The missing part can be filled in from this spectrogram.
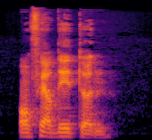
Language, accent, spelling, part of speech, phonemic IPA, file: French, France, en faire des tonnes, verb, /ɑ̃ fɛʁ de tɔn/, LL-Q150 (fra)-en faire des tonnes.wav
- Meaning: to overdo it, to go over the top, to go overboard, to blow things out of proportion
